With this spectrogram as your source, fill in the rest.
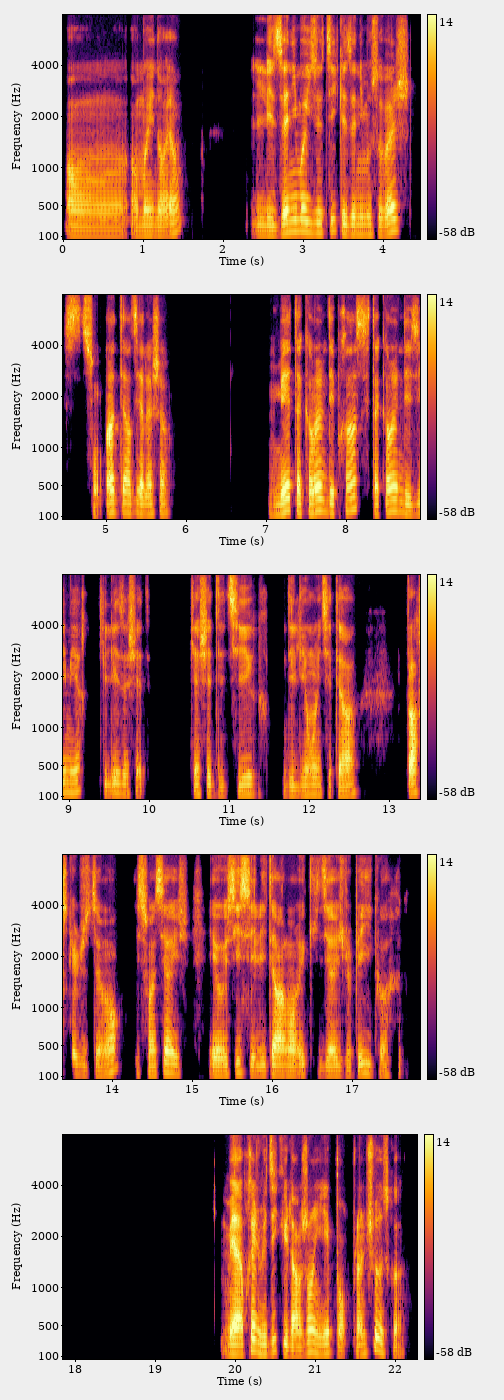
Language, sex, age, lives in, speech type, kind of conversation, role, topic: French, male, 20-24, France, conversation, unstructured, none, L’argent contrôle-t-il trop nos vies aujourd’hui ?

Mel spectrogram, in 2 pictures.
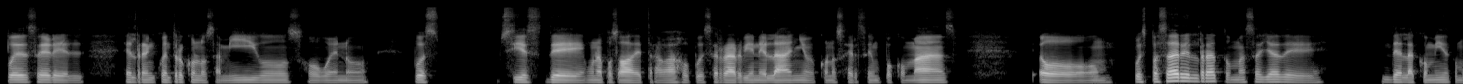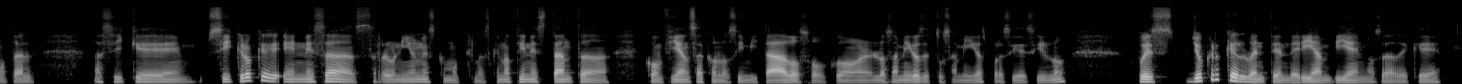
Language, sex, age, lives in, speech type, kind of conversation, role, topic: Spanish, male, 20-24, Mexico, conversation, advice, advisor, ¿Cómo puedo mantener mis hábitos saludables durante cenas sociales y eventos con amigos?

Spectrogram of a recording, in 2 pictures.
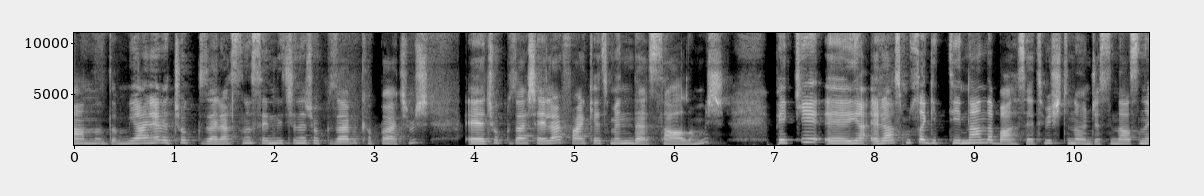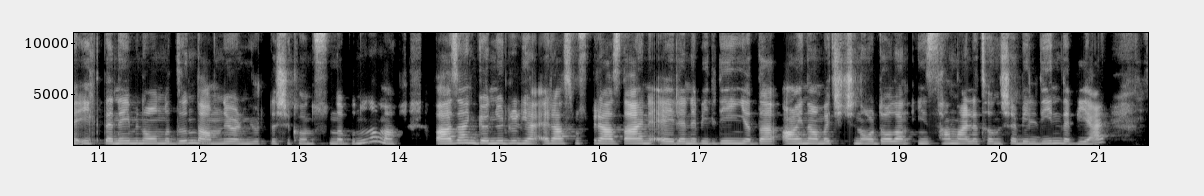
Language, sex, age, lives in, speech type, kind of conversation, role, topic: Turkish, female, 25-29, Italy, conversation, podcast, host, Bir anlık bir kararla hayatının rotası değişti mi; buna bir örnek verebilir misin?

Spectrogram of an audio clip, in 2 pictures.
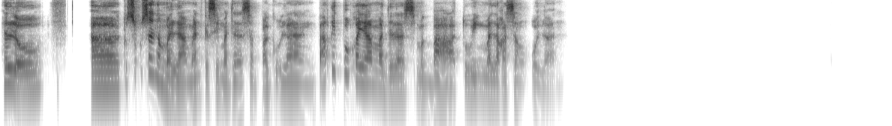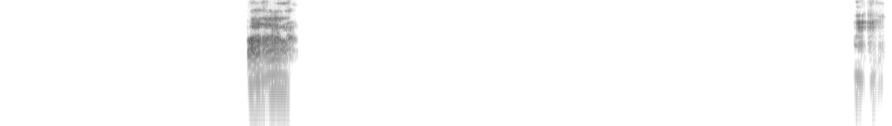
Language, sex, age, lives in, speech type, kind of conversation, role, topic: Filipino, male, 40-44, Philippines, read, expert-assistant, asker, Ano ang dahilan kung bakit nagkakaroon ng baha tuwing malakas ang ulan?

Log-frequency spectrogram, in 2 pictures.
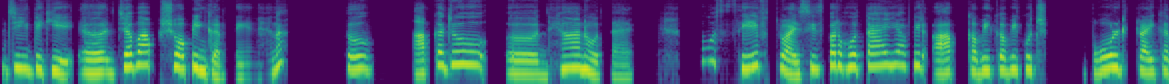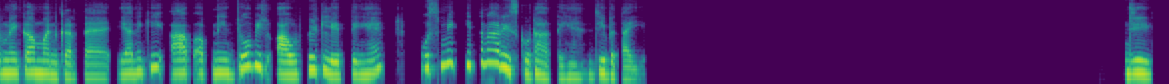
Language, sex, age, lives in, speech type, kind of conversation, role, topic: Hindi, female, 45-49, India, conversation, podcast, host, Tum apne outfits mein kitna risk lete ho, batao na?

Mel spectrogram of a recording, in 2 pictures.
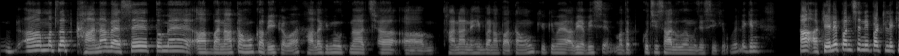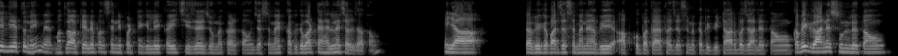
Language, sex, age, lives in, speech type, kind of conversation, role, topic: Hindi, male, 30-34, India, conversation, podcast, guest, आप अकेलेपन से निपटने के लिए क्या करते हैं?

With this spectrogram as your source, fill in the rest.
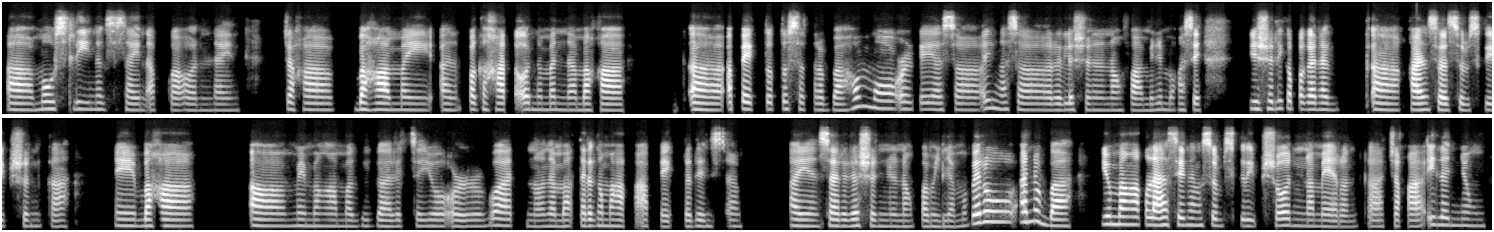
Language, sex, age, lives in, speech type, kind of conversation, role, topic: Filipino, female, 25-29, Philippines, conversation, advice, advisor, Paano ko mababawasan o mapapahinto ang mga serbisyo na patuloy kong binabayaran kahit hindi ko na ginagamit?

